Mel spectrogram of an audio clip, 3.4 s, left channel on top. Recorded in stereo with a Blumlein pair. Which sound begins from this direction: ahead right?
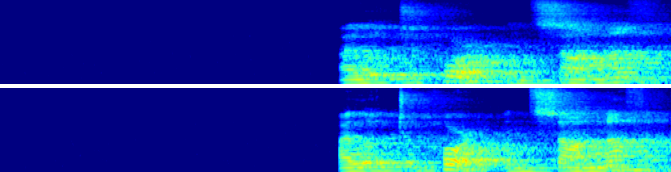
A man speaking, at 1.7 s.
